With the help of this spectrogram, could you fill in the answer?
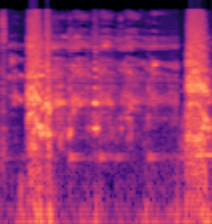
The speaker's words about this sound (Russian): Тихо, сейчас собака залает.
